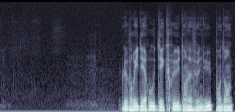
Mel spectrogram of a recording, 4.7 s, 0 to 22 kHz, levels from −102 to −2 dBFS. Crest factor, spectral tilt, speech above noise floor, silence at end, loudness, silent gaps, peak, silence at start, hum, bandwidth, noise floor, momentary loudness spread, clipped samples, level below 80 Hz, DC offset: 16 dB; -9.5 dB/octave; 50 dB; 0.05 s; -16 LUFS; none; -2 dBFS; 2.45 s; none; 8.8 kHz; -64 dBFS; 4 LU; under 0.1%; -40 dBFS; 0.4%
